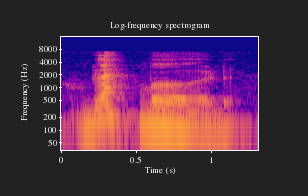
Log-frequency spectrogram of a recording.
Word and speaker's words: blackbird: பாருங்க, for compound nouns, compound பெயர் சொற்கள், இவைகளுக்கு the stress is on the first part. முதலாவது பகுதியில் தான் ஸ்ட்ரெஸ் அழுத்தம் கொடுக்குற. எக்ஸாம்பிள், blackbird, greenhouse அப்படி.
